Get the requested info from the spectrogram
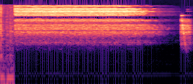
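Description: Edited-in TV static sound effect: a steady hiss that starts abruptly and fades away near the end, the sound of an old CRT television switching off.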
